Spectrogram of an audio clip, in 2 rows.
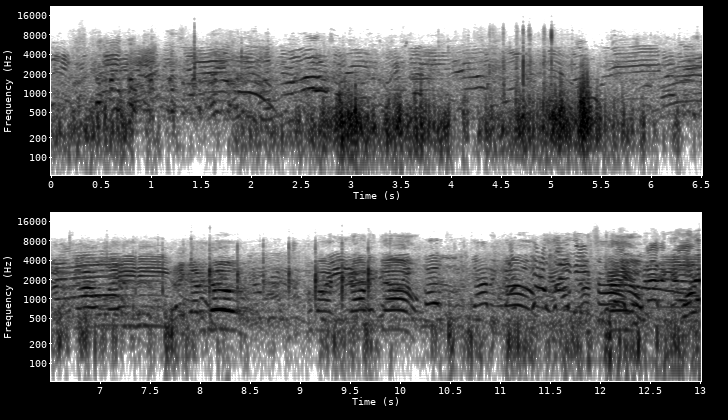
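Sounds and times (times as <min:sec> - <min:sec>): spectators shouting and cheering: 0:00.0 - 0:13.0.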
